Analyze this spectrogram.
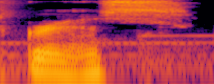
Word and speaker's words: Gris: team was called, well, I thought was Gris, which is why I used a Chris Griffin PNG tuber for that stream called Chris Griffin. Uh, but it might be pronounced Gree, I'm not sure.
